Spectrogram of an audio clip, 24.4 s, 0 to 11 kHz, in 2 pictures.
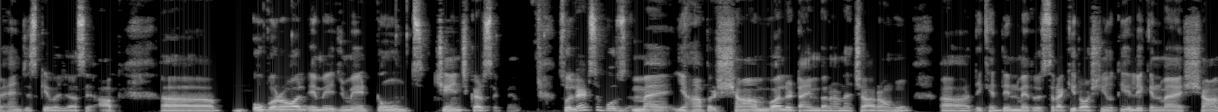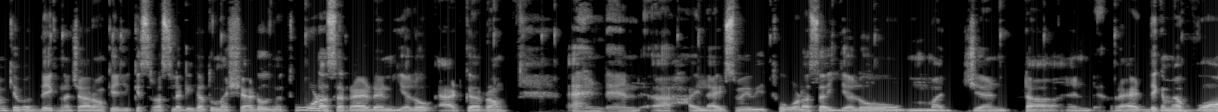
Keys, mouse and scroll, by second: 12.6 click, 12.7-24.3 drag.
